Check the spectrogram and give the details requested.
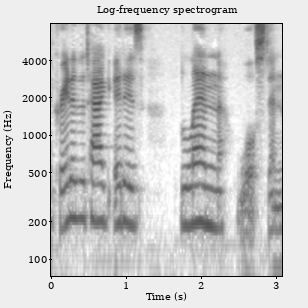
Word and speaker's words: Lenn Woolston: Christmas tree in the background and I also mispronounced the name of the person who created the tag it is Len Woolston not Jen Woolston so I apologize for that I am terrible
